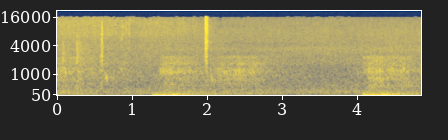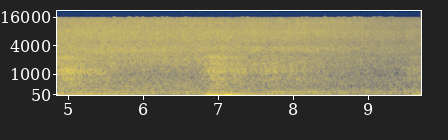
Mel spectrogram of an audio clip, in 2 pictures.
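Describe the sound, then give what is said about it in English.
Steady rain hisses throughout while three deep rolls of thunder rumble at regular intervals, each swelling and fading, with no voices present. “The timbers of the ship creaked and strained, but she was built strong to withstand the stresses of a writhing eel, and she held fast as the huge creature dragged her through the storm.”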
